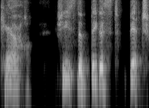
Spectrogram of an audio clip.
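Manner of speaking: hoarse, rasping, witch-like stage whisper. Retelling what a girl behind said at graduation: imitating a hoarse stage whisper. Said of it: "in a stage witch whisper".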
